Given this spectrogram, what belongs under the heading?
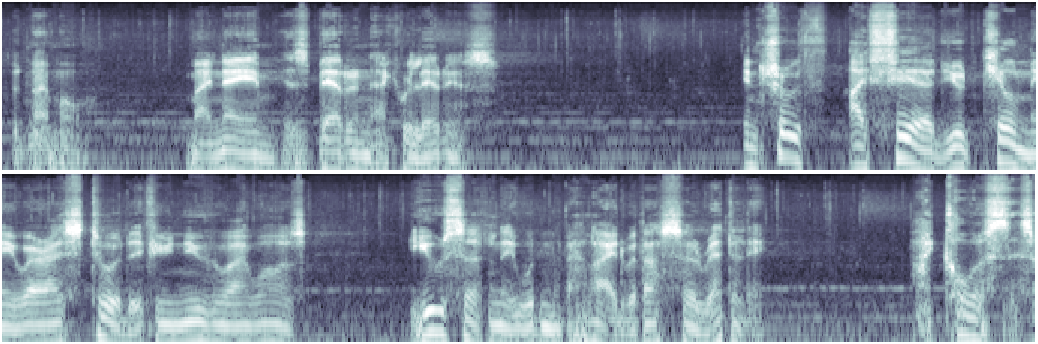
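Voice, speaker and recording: A low, solemn male voice, that of an aged noble prophet in a fantasy game. He speaks with formal, measured gravity and earnest remorse. Music plays behind him. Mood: remorseful. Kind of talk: fantasy video game character acting.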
